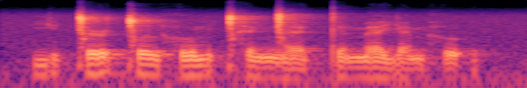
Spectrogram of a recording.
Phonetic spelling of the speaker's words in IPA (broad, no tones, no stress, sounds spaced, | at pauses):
j i ǀ ə˞ ǀ o l h o m ǀʰ ɛ ŋ͡ǀ æ tː ɛ m æ j æ m h o ʔ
